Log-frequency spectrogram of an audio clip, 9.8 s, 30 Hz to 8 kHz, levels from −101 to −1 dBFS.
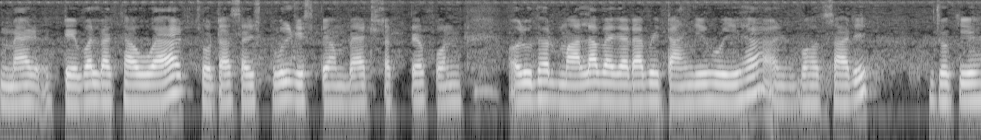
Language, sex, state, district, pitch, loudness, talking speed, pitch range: Hindi, male, Bihar, West Champaran, 140 Hz, -18 LUFS, 165 wpm, 135-145 Hz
